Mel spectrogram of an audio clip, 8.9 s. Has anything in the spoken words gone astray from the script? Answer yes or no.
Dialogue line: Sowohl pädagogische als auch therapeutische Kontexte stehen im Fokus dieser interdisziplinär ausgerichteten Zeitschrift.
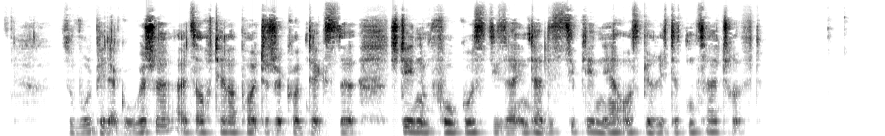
no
